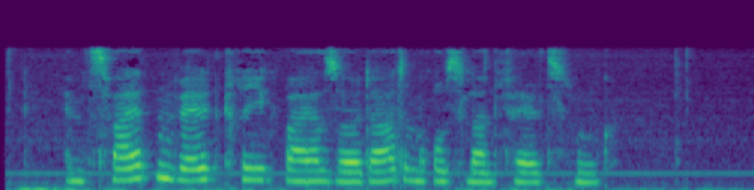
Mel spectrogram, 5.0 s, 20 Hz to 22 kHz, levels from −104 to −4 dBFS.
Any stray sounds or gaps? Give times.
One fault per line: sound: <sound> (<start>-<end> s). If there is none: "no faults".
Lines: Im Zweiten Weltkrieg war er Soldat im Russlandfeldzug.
no faults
